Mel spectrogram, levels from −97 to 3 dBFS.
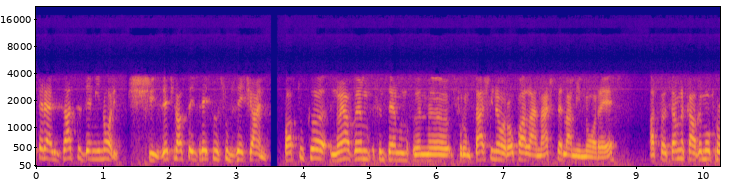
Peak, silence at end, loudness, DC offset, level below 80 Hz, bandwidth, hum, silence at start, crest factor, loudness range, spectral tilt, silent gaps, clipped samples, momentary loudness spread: -4 dBFS; 0 s; -19 LUFS; under 0.1%; -52 dBFS; 4.1 kHz; none; 0 s; 14 dB; 2 LU; -8 dB/octave; none; under 0.1%; 5 LU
